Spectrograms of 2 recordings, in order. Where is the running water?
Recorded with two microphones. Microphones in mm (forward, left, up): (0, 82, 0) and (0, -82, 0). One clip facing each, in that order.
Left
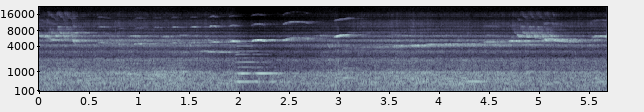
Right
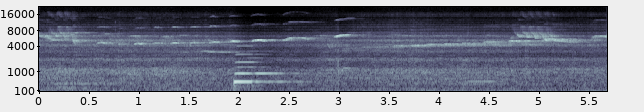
55° left (ahead or behind), 2.5 m.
